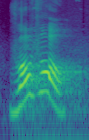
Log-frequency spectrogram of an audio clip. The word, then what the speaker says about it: vovô: gente tem aí ó tem médico e tem vovô vamos lá médico você vai ver que a sílaba tônica de médico é um É certo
